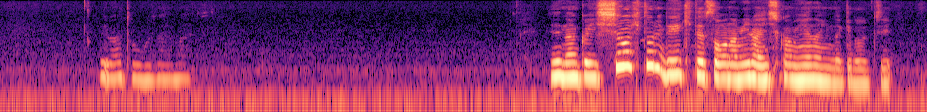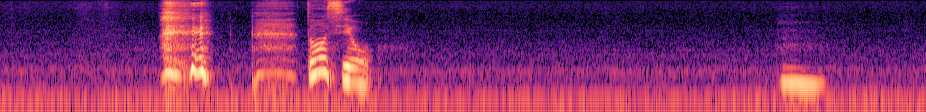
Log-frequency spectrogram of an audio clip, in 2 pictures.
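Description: A young woman speaks close to a microphone, with animation and in bursts.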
